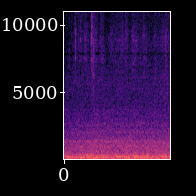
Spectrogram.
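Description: Steady low background rumble, with faint light shakes of onion powder from a plastic spice bottle into a stainless steel bowl about half a second in.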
